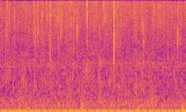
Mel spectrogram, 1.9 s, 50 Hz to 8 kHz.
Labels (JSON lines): {"label": "anthrophony, boat engine", "recorder": "SoundTrap 500"}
